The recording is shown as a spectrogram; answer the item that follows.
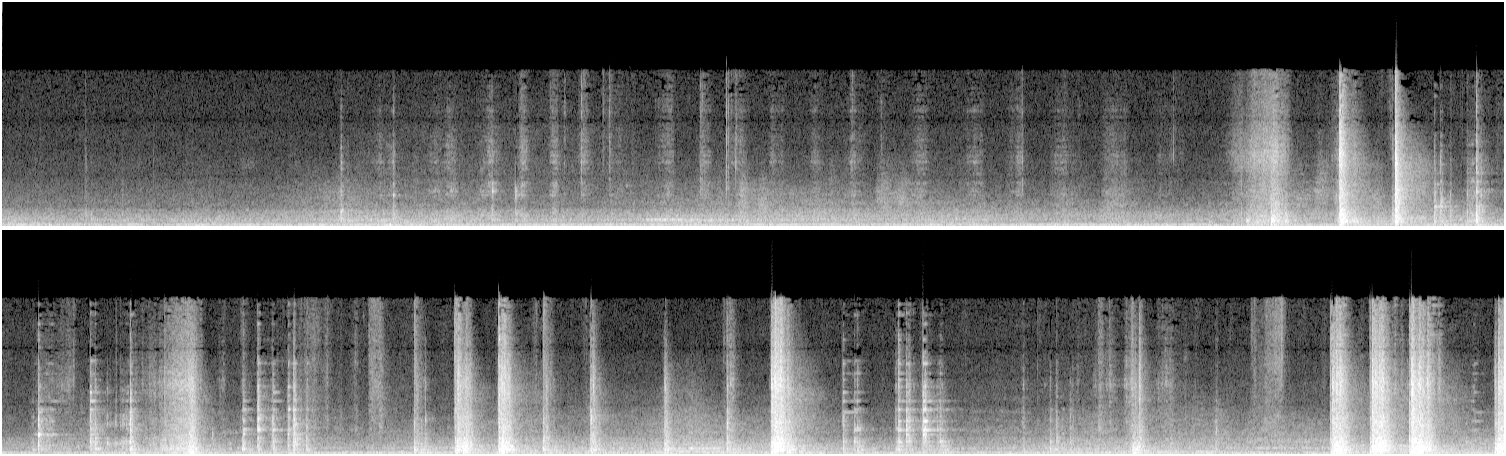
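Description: Sharp metallic clanks and knocks of a large steel open-end wrench against the backstop nut and steel body of an oil-well rod rotator as the nut is tightened. They start about halfway through, come irregularly, and end in a quick run of four near the end, over a steady low hum.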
